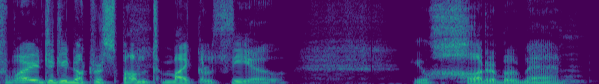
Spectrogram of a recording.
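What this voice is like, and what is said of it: Evil villain voice. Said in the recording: “I will give them my best sort of evil laugh.”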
